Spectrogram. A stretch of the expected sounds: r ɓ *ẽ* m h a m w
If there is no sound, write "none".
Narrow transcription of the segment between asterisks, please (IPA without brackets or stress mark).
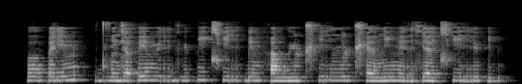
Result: e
